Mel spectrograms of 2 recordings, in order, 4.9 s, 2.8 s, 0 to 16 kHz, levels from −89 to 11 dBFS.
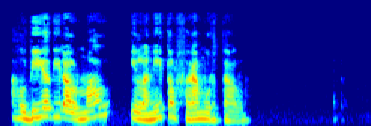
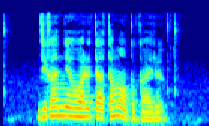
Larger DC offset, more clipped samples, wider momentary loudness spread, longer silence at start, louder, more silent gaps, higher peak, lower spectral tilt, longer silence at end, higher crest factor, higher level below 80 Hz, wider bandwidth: neither; neither; about the same, 12 LU vs 10 LU; second, 0.15 s vs 0.5 s; about the same, -20 LUFS vs -21 LUFS; neither; about the same, -2 dBFS vs -4 dBFS; about the same, -6 dB/octave vs -5.5 dB/octave; first, 1.65 s vs 0.55 s; about the same, 20 dB vs 18 dB; about the same, -60 dBFS vs -56 dBFS; about the same, 11.5 kHz vs 11.5 kHz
